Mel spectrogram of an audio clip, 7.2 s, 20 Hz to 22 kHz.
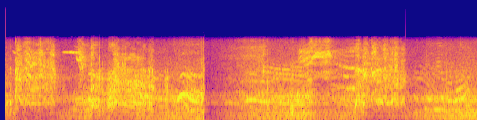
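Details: Blue parrots making a whole lot of noise at a riverbank zoo in Columbia, South Carolina, on 25 September 2010; loud harsh squawks and screeches overlap densely throughout, with a brief drop near three seconds and possible voices mixed in.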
